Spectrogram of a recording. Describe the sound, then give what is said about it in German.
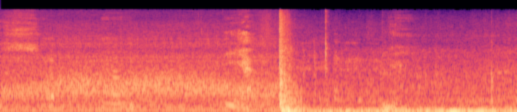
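A car door shuts as someone gets into a car: one sharp, loud thud partway through, then a low rumble continues to the end. “Steig ein, ich nehme dich mit zurück nach Marnes. Aber zieh dein Mantel vorher aus, im Auto ist es bullig heiß.”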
